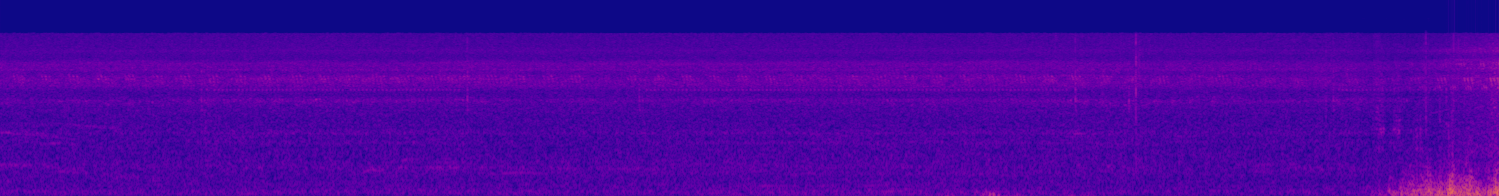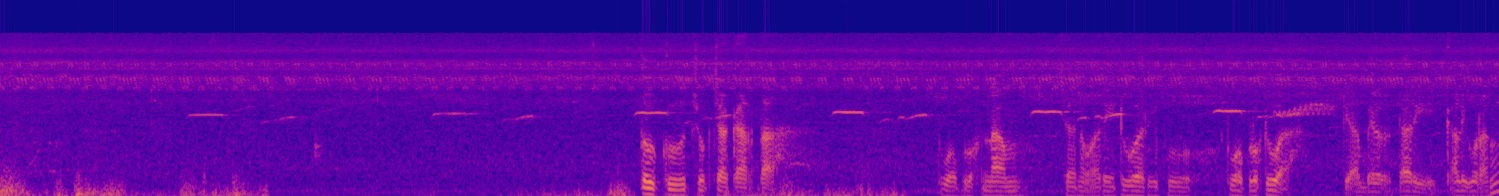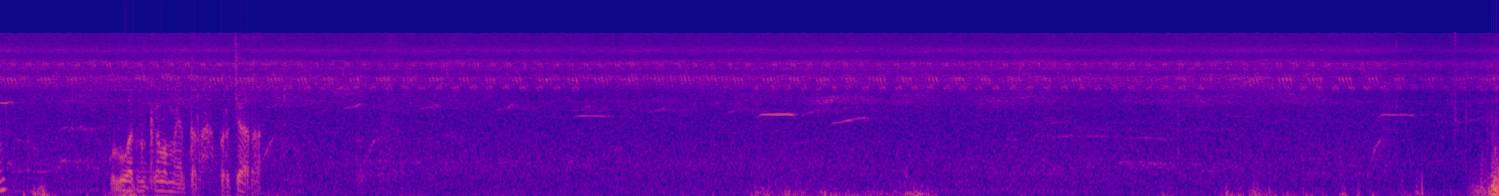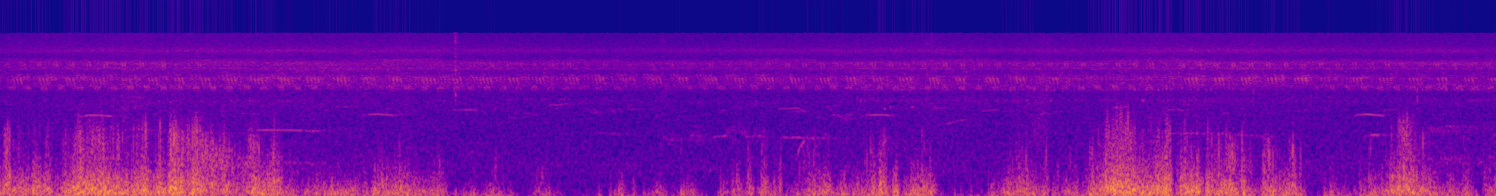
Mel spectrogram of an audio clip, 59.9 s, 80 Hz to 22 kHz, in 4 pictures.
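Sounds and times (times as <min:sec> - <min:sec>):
crickets chirring: 0:00.0 - 0:59.9.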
